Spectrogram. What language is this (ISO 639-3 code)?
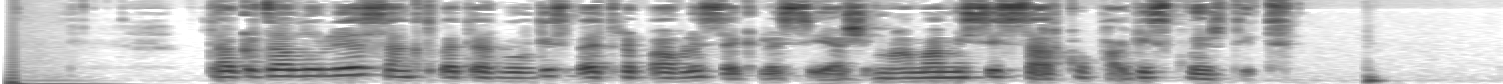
kat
